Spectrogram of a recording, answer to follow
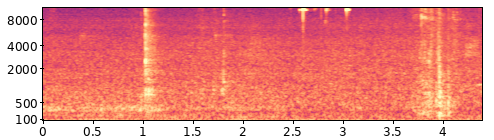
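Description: Quiet room ambience with a low steady hum, broken by a few faint clicks, one sharper tap about a second in and a short swell just before the end.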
